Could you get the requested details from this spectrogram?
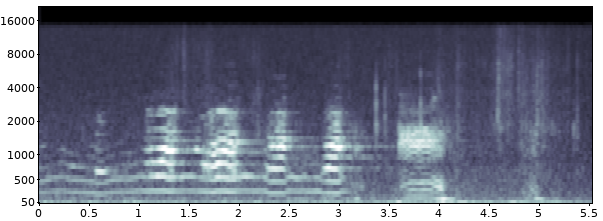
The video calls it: Orignal vocalise des orignaux!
